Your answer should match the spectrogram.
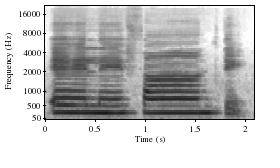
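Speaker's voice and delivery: "Elefante" drawn out, final E clearly sounded; slow final E. Shown as a demonstration. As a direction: stretch "Elefante" and ring the last E. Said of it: "you always add, like, an E at the end".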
